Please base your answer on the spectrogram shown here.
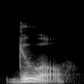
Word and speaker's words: duel: The first word is duel. Duel. We see UEL making the same sound as before, like pool and cool. Duel. And it ends with a dark L, because the L is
